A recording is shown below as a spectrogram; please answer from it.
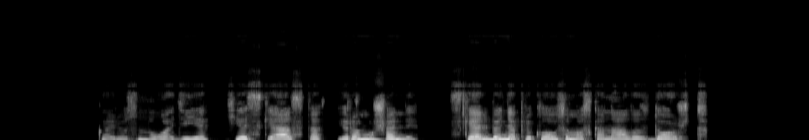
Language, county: Lithuanian, Klaipėda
